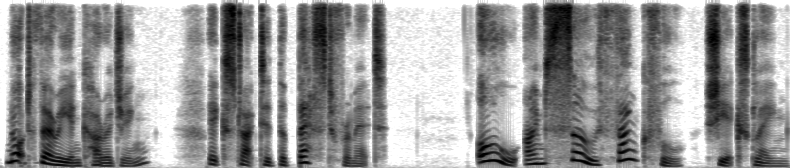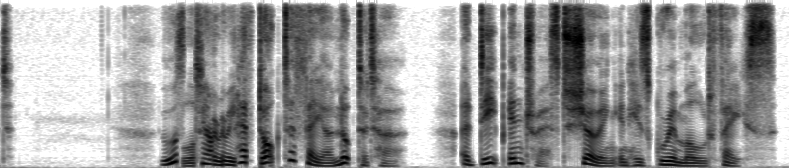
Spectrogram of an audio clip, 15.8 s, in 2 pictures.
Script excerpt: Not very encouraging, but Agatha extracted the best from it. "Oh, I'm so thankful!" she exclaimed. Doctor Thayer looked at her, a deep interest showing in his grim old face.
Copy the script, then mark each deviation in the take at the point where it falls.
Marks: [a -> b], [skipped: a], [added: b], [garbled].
Not very encouraging, [skipped: but Agatha] extracted the best from it. "Oh, I'm so thankful!" she exclaimed. [garbled] Doctor Thayer looked at her, a deep interest showing in his grim old face.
